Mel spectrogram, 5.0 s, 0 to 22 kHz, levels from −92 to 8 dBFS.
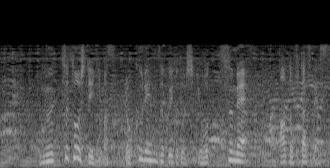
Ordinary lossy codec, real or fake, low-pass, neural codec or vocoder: Opus, 64 kbps; fake; 7.2 kHz; vocoder, 44.1 kHz, 80 mel bands, Vocos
